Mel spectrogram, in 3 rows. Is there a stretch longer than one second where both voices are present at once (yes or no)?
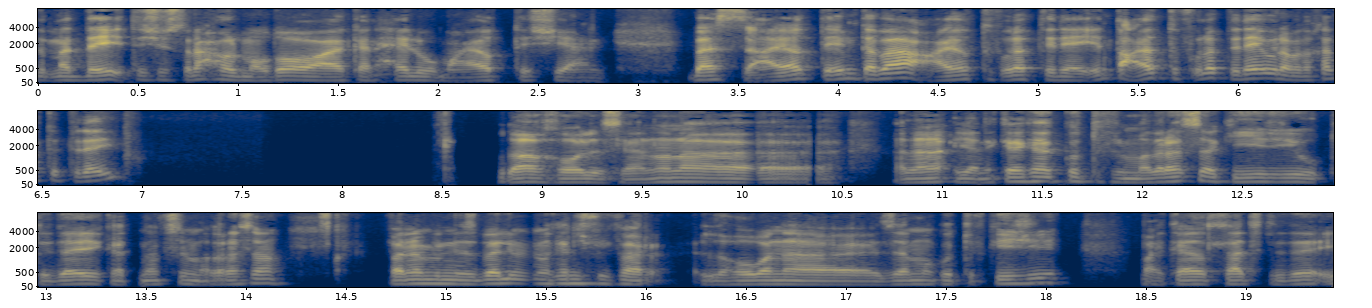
no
